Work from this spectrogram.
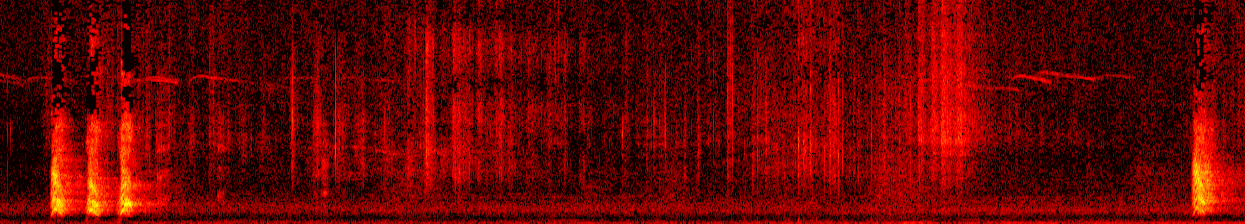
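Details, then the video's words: Shetland Sheepdog barking while chasing squirrels and wearing a Superman costume: three quick sharp barks at the start, a long quiet stretch with faint background hum, then one more bark at the end. "Sheltie chases squirrels"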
